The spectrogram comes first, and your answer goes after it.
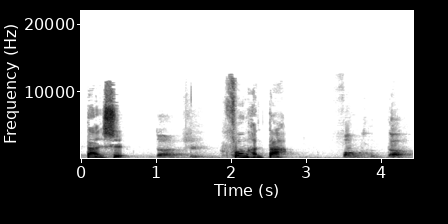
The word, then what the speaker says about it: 风: 风很大. 风很大. 风. 风. 입을 风. 风. 어, 风. 风. 네, 风 하면 ng가 더 길죠? 어가 길어야 되니까, 风.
